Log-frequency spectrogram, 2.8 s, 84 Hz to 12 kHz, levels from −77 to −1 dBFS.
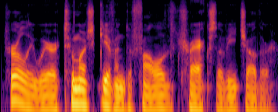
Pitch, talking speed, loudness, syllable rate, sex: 90 Hz, 280 wpm, -17 LUFS, 7.2 syllables/s, male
